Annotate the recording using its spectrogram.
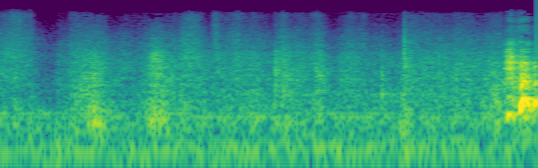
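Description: Soft rustling and swishing of fabric as a pillow insert is pushed and stuffed into a tight faux-fur pillow cover, in several separate strokes.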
